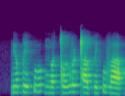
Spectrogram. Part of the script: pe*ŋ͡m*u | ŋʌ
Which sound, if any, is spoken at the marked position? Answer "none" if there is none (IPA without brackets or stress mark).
k͡p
